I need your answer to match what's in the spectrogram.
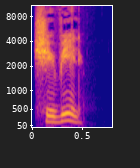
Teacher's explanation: правильно будет с ударением на втором слоге — щавель. А при изменении склонения — на окончании — щавелю, щавеля.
